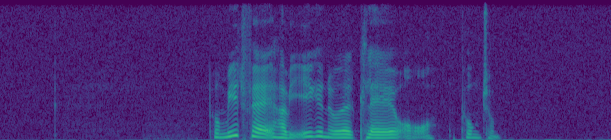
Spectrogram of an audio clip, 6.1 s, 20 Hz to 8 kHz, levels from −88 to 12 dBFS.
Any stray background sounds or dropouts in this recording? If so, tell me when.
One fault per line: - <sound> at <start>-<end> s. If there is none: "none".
none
